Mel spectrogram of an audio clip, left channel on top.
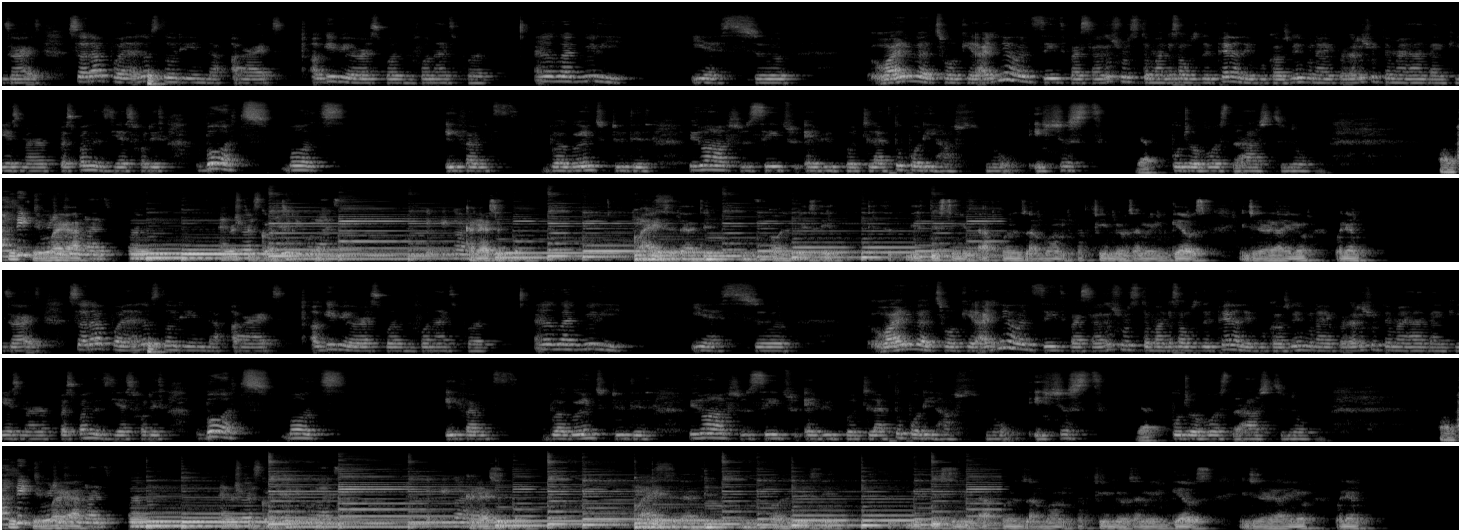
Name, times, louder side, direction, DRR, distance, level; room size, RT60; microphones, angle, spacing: voice 1, 0.0-2.7 3.1-4.8 5.3-6.2 6.9-7.9 8.7-18.0 19.0-19.5 20.0-25.6 26.3-27.6 27.9-28.4 29.1-30.1 30.4-30.6 31.3-32.5 33.4-34.1 35.4-35.7, left 1 dB, ahead, -5 dB, 3.8 m, -34 dB
voice 2, 28.9-29.9 31.3-32.3 33.8-34.4 35.4-37.5 38.0-42.7, left 1 dB, 50° left, 3 dB, 0.9 m, -30 dB
sound 1, 30.4-39.1, equal, 30° right, 0.7 m, -25 dB
11.0 x 3.8 x 3.7 m, 0.39 s
head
